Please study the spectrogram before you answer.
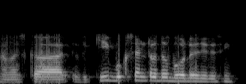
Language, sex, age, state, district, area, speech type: Punjabi, male, 18-30, Punjab, Fazilka, rural, conversation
